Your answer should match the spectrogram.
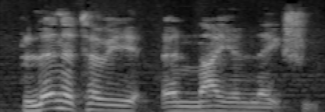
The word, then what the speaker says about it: Planetary Annihilation: Planetary Annihilation.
